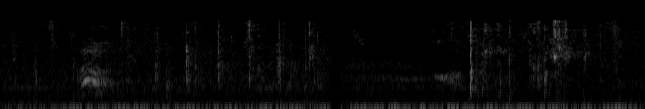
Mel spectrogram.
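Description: Faint hard-court tennis play: short sharp clicks of racquets striking the ball and the ball bouncing, with a brief voice cry about a second in and the loudest strike near five seconds.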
